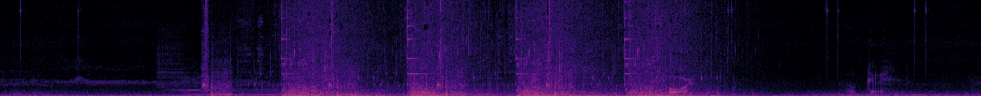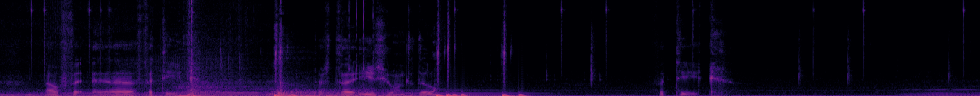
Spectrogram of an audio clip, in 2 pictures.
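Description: Soft menu clicks and chimes sound as selections change.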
